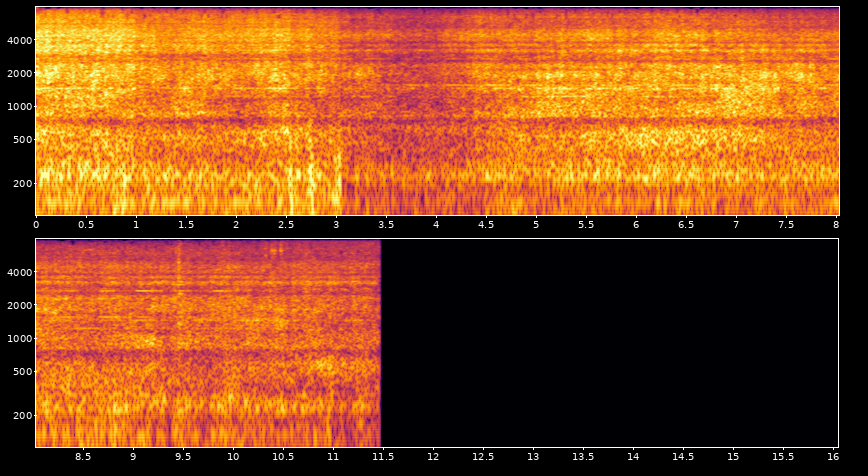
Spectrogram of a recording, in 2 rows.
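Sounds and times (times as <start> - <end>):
freight train rumbling: 0.0 - 11.5.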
